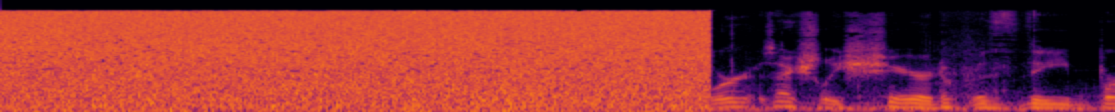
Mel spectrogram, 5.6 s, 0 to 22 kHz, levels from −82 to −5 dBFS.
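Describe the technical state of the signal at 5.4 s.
At 5.4 s the signal is intact, with no dropout, distortion, glitch or other fault audible at that point.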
